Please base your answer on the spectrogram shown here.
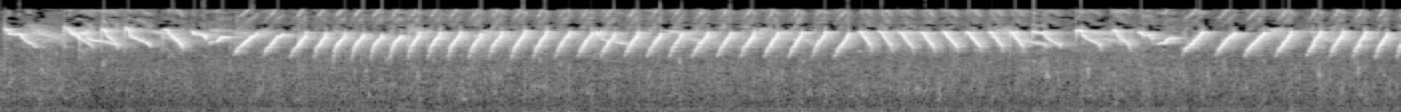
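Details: White-eye at night delivering a long, brisk trill of piercing high notes, densely packed and even, briefly breaking into a jumbled twitter before resuming the steady rapid rhythm.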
